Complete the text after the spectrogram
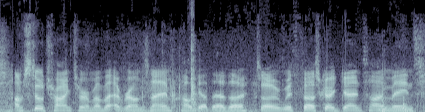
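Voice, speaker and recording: This man talks very fast in an Australian accent, his pitch fairly high. Noticeable background noise sits behind him. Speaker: vlogger, aspiring footballer. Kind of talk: casual vlog. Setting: in a car. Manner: animated.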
